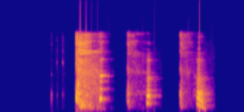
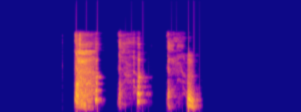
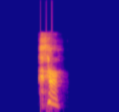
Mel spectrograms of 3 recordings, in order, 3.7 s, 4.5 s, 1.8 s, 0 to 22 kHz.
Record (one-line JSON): {"cough_length": "3.7 s", "cough_amplitude": 30936, "cough_signal_mean_std_ratio": 0.32, "three_cough_length": "4.5 s", "three_cough_amplitude": 32768, "three_cough_signal_mean_std_ratio": 0.27, "exhalation_length": "1.8 s", "exhalation_amplitude": 31130, "exhalation_signal_mean_std_ratio": 0.3, "survey_phase": "beta (2021-08-13 to 2022-03-07)", "age": "45-64", "gender": "Female", "wearing_mask": "No", "symptom_none": true, "smoker_status": "Never smoked", "respiratory_condition_asthma": false, "respiratory_condition_other": false, "recruitment_source": "REACT", "submission_delay": "2 days", "covid_test_result": "Negative", "covid_test_method": "RT-qPCR"}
